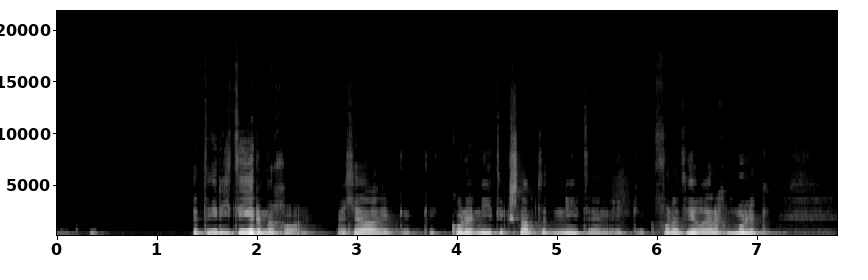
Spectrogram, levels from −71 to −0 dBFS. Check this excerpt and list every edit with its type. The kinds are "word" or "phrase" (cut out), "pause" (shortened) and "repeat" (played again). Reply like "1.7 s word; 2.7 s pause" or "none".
none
